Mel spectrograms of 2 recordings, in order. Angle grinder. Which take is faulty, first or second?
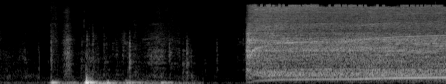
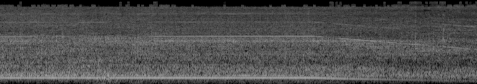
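first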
